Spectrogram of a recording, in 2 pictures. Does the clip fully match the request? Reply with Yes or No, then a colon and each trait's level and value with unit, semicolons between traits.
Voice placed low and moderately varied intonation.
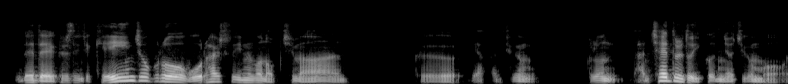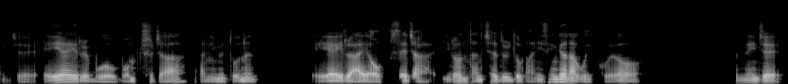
No: very low, 85 Hz; wide, 5.9 semitones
